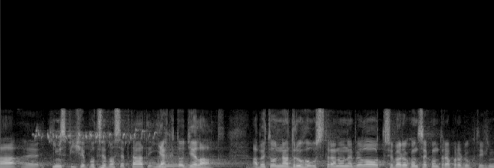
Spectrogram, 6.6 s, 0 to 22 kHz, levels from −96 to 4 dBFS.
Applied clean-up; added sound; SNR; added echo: none; Keyboard (musical) + Bird vocalization, bird call, bird song; 16 dB; none.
